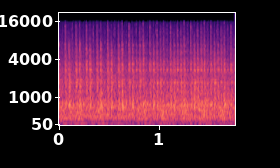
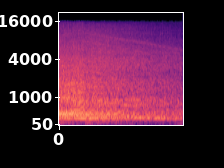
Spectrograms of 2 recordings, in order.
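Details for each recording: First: International DT466 diesel on a lab stand at idle, one injector line cracked to check fuel delivery: busy clatter turns uneven and lumpy as that cylinder drops out; injector cut-out (dead cylinder) test. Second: International DT466 diesel after start-up: brief strong high-rev roar at wide open throttle, holds steady then eases slightly, no knocks; normal wide open throttle.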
